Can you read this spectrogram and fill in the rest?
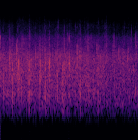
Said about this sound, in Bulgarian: Да, може да ръкопляскаме за това. Благодаря.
